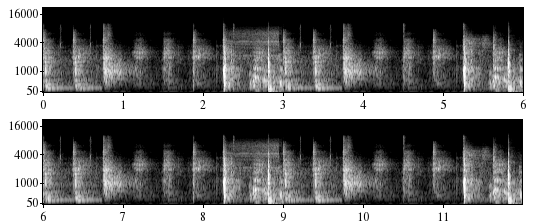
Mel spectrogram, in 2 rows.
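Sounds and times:
snow percussion loop: 0:00.0 - 0:11.9.

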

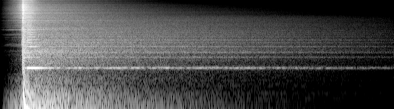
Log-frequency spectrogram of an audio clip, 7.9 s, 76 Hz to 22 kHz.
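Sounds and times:
resonant house impact effect in E: 0:00.3 - 0:04.2.

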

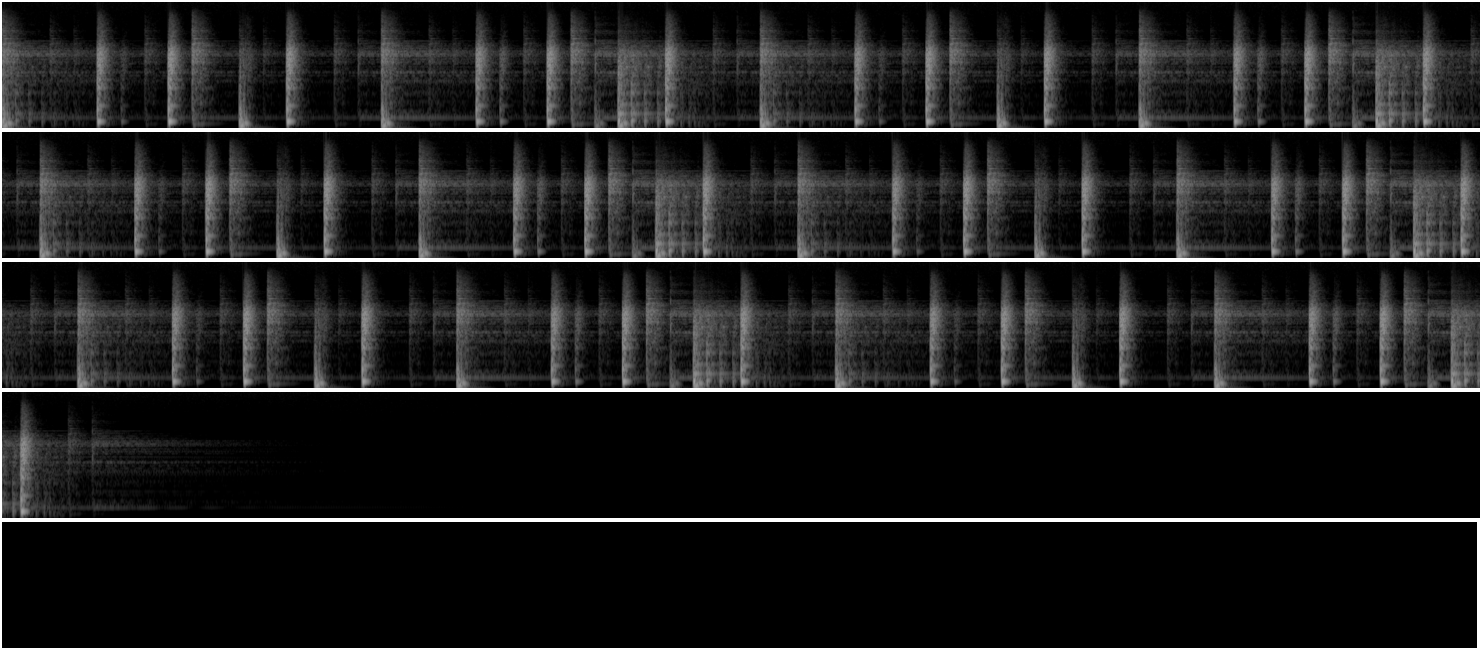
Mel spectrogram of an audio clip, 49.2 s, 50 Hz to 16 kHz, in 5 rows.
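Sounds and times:
95 BPM G minor drum loop: 0:00.0 - 0:30.0.

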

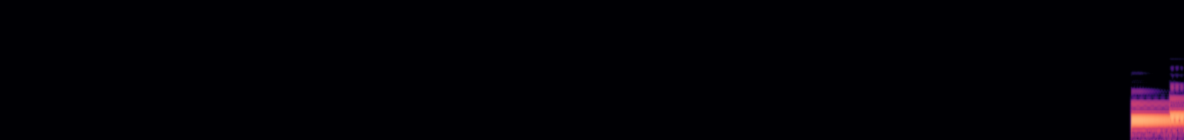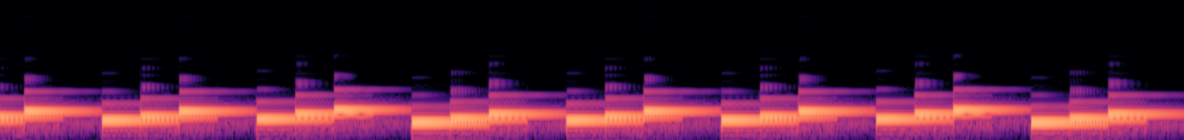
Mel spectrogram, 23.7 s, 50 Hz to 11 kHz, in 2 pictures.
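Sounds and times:
Jupiter-8 synth pluck loop in G sharp minor: 0:11.4 - 0:23.6.

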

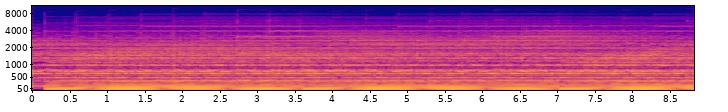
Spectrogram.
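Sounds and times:
music loop in E minor at 140 BPM: 0:00.2 - 0:08.7.

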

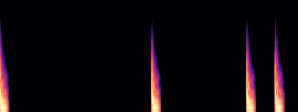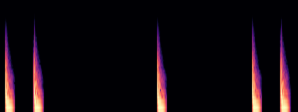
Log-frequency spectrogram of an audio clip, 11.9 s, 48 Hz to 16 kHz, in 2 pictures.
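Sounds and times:
hip hop drum loop at 158 BPM: 0:00.0 - 0:00.2, 0:03.0 - 0:03.2, 0:05.0 - 0:06.8, 0:09.1 - 0:09.3, 0:11.0 - 0:11.8.

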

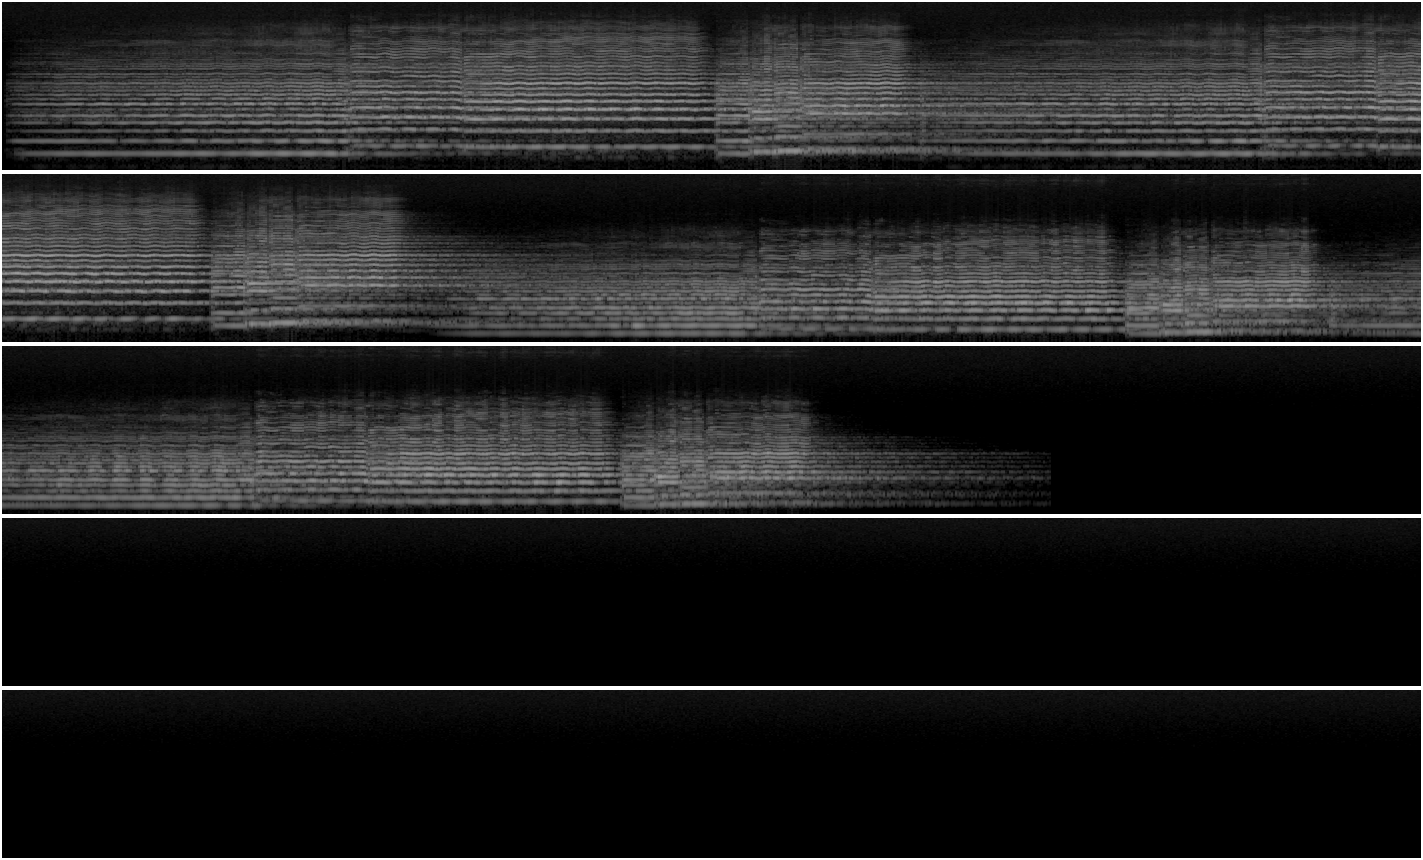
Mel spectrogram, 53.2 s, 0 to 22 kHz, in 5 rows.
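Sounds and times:
violin melody in D minor for drill music: 0:00.1 - 0:28.7.

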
